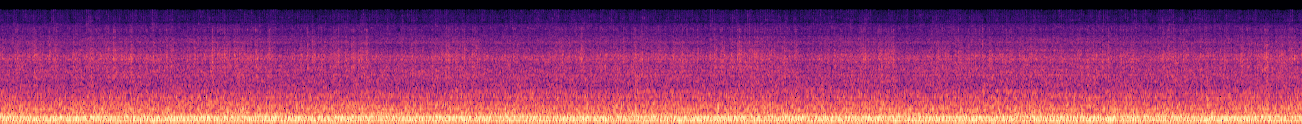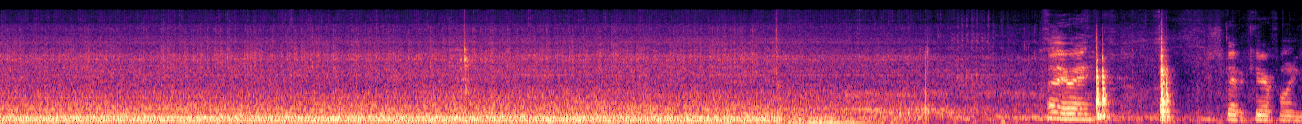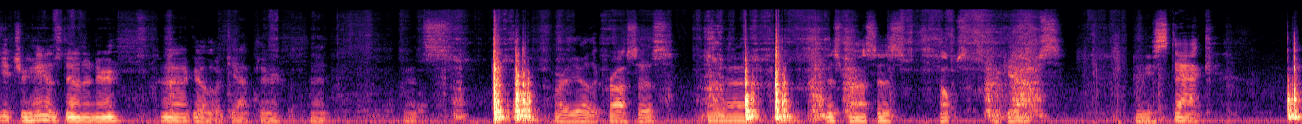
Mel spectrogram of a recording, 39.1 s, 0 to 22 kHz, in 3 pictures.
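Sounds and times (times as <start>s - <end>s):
lathe motor hum: 0.0s - 26.0s
sander whirring hiss: 0.0s - 27.6s.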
